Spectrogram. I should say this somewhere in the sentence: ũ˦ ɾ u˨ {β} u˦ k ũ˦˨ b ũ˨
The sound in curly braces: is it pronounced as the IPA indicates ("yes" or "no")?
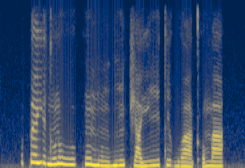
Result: yes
